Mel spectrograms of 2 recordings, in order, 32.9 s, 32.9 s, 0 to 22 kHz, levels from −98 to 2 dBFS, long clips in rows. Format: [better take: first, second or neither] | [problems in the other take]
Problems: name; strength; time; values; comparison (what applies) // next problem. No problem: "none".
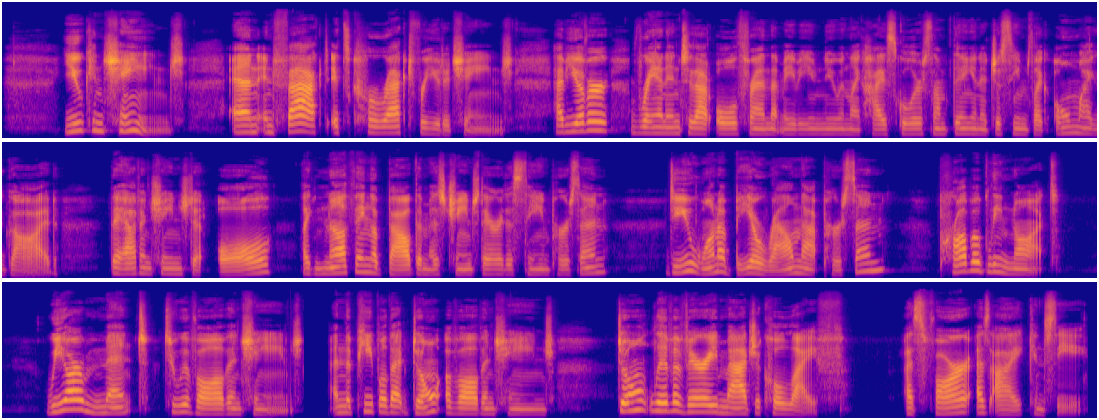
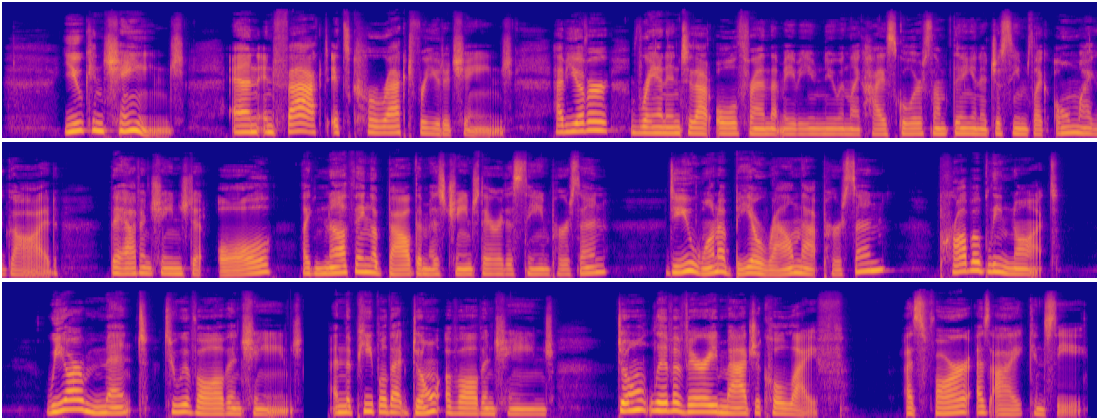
second | thin; very; fading below 700 Hz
